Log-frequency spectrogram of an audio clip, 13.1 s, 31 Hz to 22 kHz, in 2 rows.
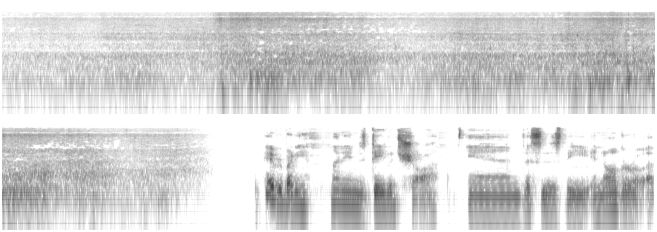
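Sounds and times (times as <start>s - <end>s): waves washing on pebbles: 0.0s - 8.6s.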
